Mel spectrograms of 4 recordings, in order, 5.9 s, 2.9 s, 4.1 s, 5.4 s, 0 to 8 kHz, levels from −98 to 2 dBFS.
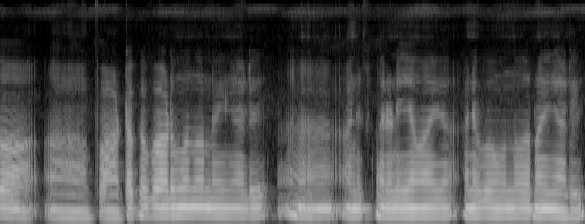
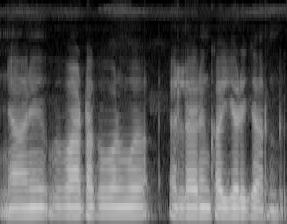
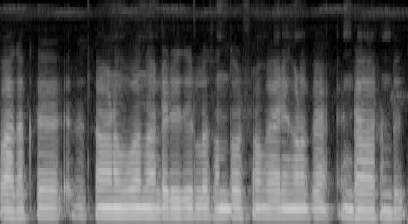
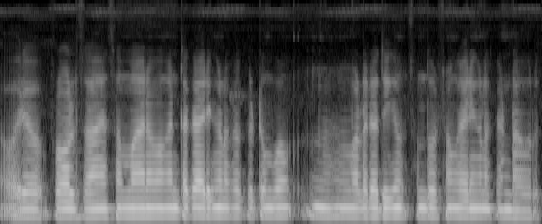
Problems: none marked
